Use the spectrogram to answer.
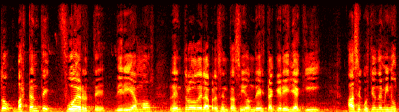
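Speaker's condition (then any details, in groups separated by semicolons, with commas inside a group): No condition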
